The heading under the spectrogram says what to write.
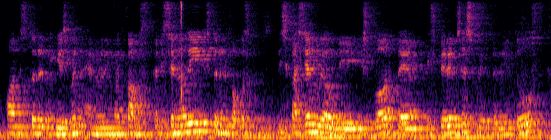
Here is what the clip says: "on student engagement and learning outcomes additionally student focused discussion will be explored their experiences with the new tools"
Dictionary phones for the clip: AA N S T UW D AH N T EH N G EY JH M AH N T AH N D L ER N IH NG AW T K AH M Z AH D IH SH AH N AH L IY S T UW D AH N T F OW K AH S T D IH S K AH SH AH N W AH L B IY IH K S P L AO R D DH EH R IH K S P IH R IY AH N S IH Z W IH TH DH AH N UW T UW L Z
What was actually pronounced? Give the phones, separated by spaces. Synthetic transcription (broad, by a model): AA N S T UW D AH N T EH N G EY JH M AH N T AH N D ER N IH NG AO T K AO M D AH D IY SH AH N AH L IY S T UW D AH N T F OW K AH S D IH S K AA S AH N W AH L B IY IH K S P L AO R D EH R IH K S P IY R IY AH N S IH S W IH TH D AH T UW T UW L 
